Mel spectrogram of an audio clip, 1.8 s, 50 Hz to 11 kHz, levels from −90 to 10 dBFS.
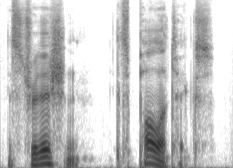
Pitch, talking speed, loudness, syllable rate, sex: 120 Hz, 105 wpm, -17 LUFS, 5.3 syllables/s, male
